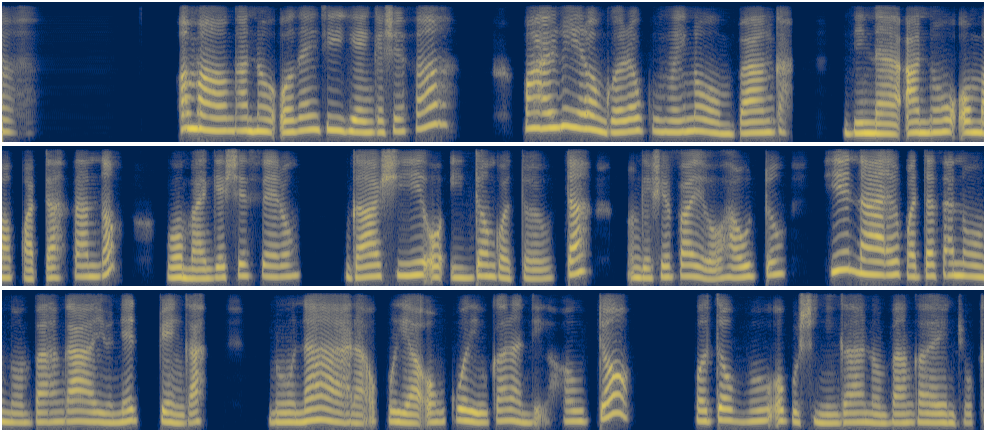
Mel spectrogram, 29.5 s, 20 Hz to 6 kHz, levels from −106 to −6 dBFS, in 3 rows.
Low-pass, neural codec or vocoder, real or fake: 5.4 kHz; codec, 16 kHz, about 1 kbps, DyCAST, with the encoder's durations; fake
